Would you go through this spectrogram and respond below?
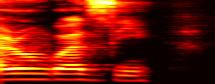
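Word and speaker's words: Iron Gwazi: O nome dela é Iron Guazi. Eu acho que é assim que se pronuncia. – Não, é Iron Guazi.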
